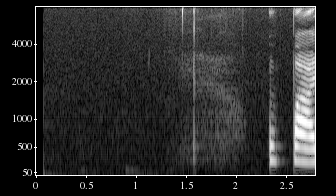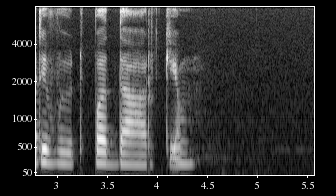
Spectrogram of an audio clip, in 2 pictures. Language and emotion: Russian, neutral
